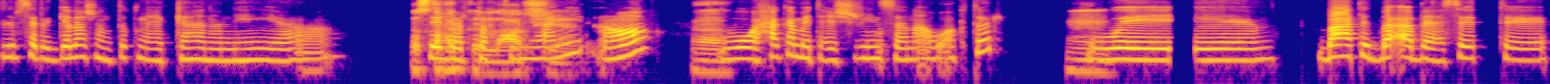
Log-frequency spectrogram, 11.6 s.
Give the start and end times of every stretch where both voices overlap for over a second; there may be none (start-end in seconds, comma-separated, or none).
3.2-4.4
